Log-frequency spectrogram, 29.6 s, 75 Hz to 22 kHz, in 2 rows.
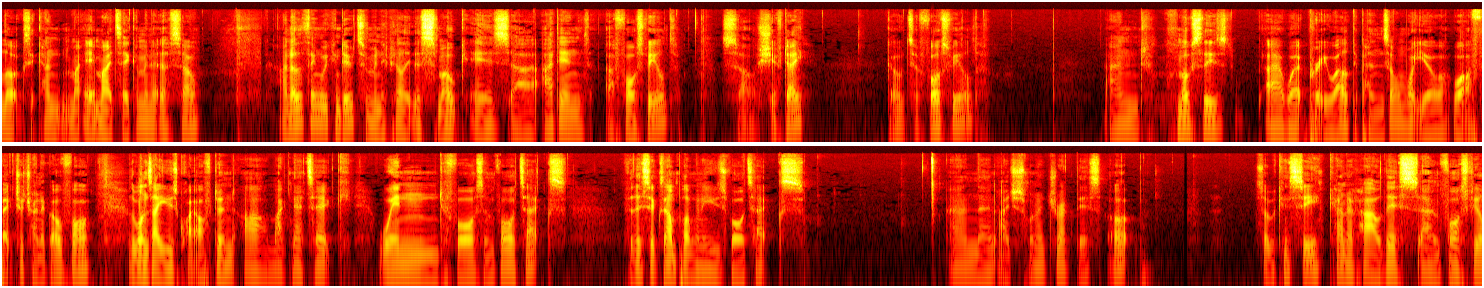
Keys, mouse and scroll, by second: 3.3-4.9 drag, 7.7 shift+a, 23.0-24.9 middle drag, 25.8 click, 26.6 g, 26.8 middle click, 27.2-28.6 middle drag.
